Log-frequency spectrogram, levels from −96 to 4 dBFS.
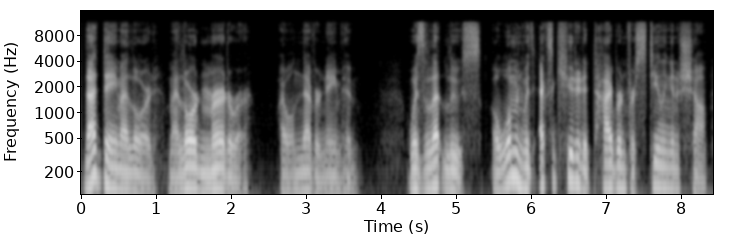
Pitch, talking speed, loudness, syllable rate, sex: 100 Hz, 165 wpm, -21 LUFS, 6.3 syllables/s, male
